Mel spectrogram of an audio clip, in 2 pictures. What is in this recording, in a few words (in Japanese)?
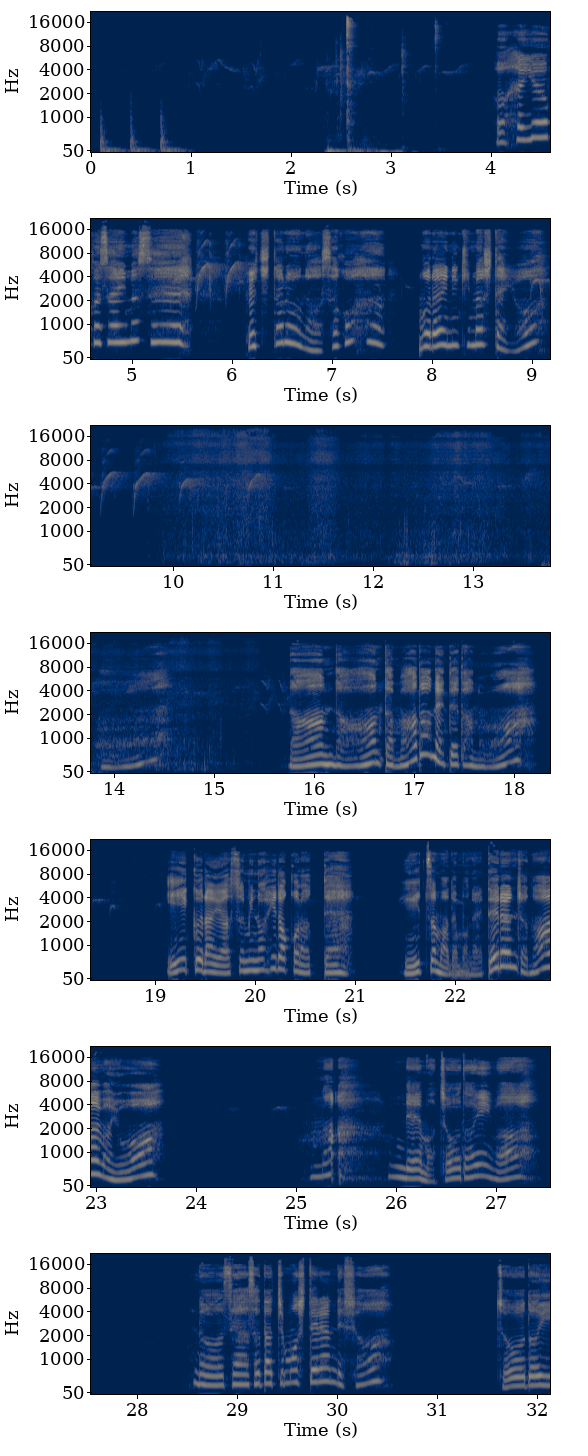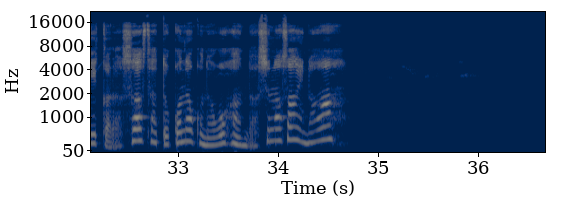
スライム音無し, ASMR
